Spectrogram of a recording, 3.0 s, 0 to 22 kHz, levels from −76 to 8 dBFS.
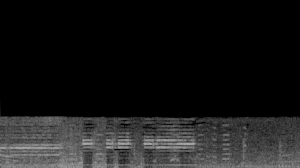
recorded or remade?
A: remade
